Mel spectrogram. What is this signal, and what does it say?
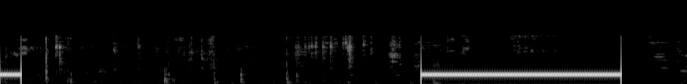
Ringback tone (North America), 440 + 480 Hz.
